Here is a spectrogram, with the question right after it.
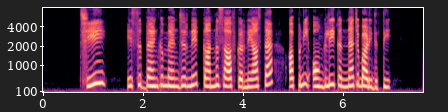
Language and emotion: Dogri, disgusted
